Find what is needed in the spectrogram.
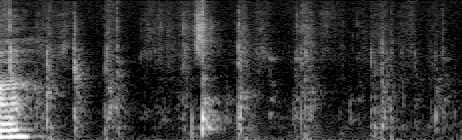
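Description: A deck of oracle cards shuffled by hand, the cards slapping together in a quick, irregular run of soft clicks.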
